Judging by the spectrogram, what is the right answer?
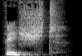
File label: "fished", British English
